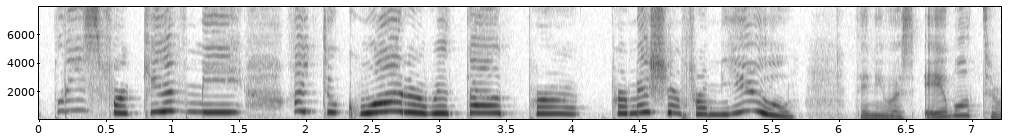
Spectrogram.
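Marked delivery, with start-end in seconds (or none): 0.1-5.7 put-on high, loud child voice begging pardon; a small boy asking forgiveness, higher and louder; boy apologizing to the fairies, high and pleading.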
